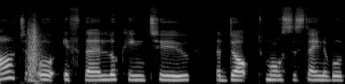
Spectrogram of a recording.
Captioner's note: graphic whooshes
